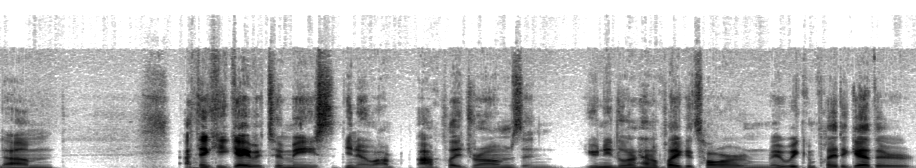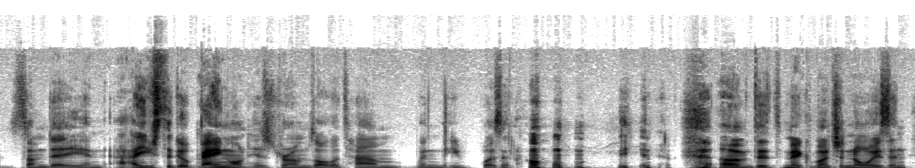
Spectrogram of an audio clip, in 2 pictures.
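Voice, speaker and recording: A middle-aged man with a Southern American accent and a low voice, recorded close and dry in a music studio. He tells stories from his youth in an easy, rambling way and laughs often. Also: no echo. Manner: relaxed storytelling, laughs often. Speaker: musician guest. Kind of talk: casual interview.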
